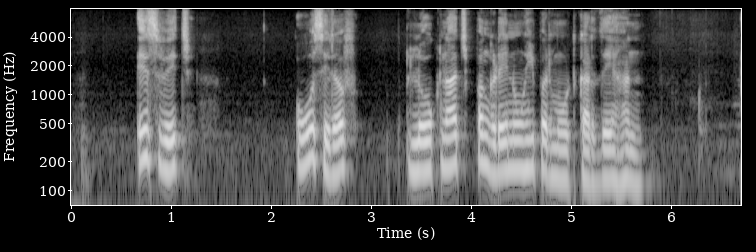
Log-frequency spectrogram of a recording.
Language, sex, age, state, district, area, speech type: Punjabi, male, 30-45, Punjab, Mohali, urban, spontaneous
